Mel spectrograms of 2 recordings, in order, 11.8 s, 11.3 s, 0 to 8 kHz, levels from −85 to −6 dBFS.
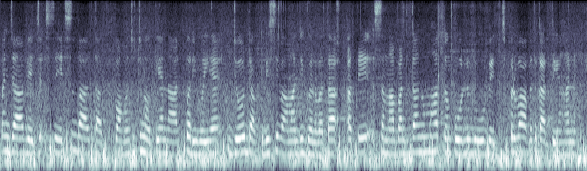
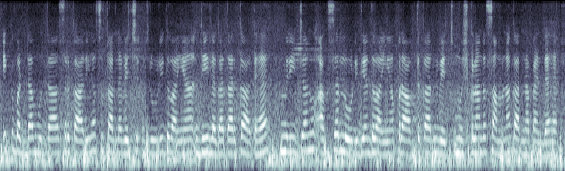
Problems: constant background noise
